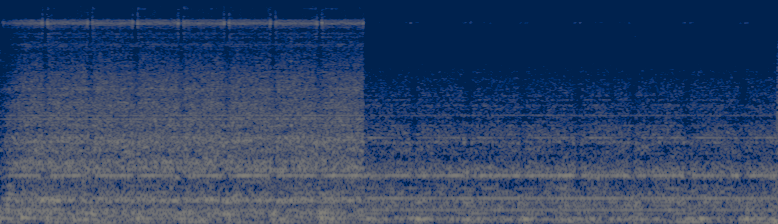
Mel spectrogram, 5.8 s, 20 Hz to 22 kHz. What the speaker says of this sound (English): I'm glad these glass doors are there because this thing is loud, and that's completely normal for 3D printers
